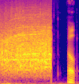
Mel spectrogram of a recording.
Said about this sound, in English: Sorry. They're clapping at me.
